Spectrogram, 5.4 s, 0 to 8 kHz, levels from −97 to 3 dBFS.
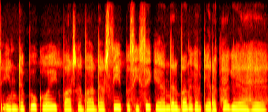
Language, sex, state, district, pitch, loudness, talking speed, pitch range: Hindi, female, Bihar, Madhepura, 235 Hz, -20 LUFS, 145 wpm, 230-245 Hz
